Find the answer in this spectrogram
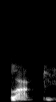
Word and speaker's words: lápis: Lápis possui apenas 2 sílabas, mas ainda assim nós conseguimos fazer essa identificação como paroxítona, certo? Já que é a penúltima sílaba, ok? Que nesse caso será lá, certo?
